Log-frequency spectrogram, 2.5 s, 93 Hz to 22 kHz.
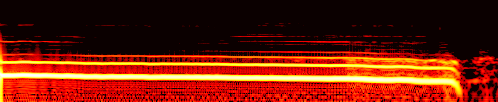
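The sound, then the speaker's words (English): A voice imitates an incoming 105 or 155 millimeter howitzer shell, fired at night from a fire base outside a town into the countryside, with one long, loud, steady "whooo" that glides slowly downward in pitch for about two seconds, then cuts off abruptly. “Every night at night, I would hear the artillery guns from the fire base just outside of uh, town firing their 105 millimeter or 155 millimeter howitzer guns out into the countryside. Uh, frightening. At first, you would hear, whoom, whoo”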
